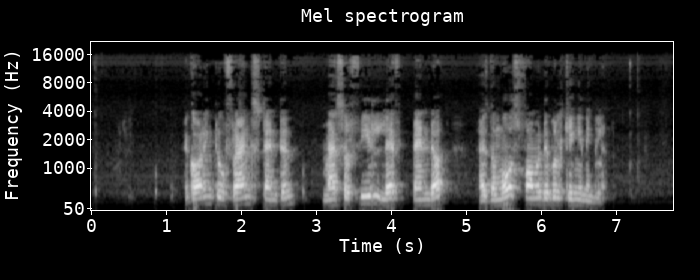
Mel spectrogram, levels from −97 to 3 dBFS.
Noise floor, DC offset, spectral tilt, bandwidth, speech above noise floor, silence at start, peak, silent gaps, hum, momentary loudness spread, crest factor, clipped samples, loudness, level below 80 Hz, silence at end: -60 dBFS; under 0.1%; -3 dB/octave; 16.5 kHz; 44 dB; 1.25 s; -2 dBFS; none; none; 12 LU; 16 dB; under 0.1%; -16 LUFS; -66 dBFS; 0.9 s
